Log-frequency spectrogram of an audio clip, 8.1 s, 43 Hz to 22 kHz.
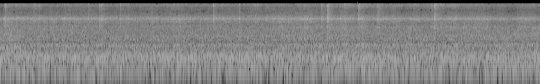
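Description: Shielded metal arc (stick) welding arc burning steadily on an H11 hot-work tool steel ram during a multi-pass crack repair. It is an even hiss with small crackles throughout.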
